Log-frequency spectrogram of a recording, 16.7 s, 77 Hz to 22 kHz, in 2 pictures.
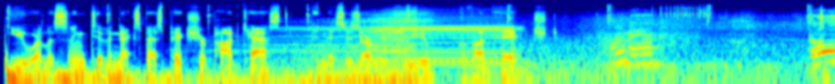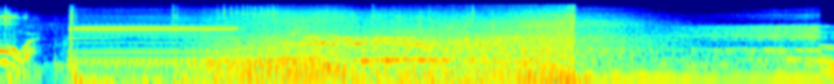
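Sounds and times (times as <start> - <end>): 
speech: 0.2 - 6.4, 8.1 - 9.1
road traffic: 2.0 - 16.6
car horn honking: 2.9 - 5.6, 9.0 - 11.4.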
